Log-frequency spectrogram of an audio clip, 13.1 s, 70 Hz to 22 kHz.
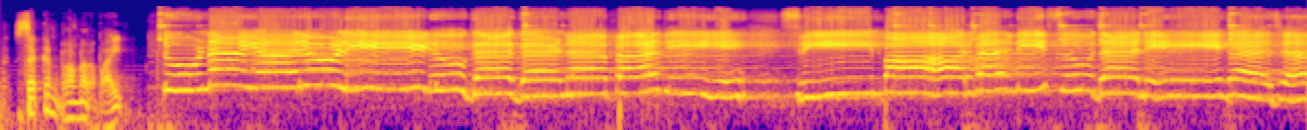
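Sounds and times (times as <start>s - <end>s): girls singing into microphones: 1.5s - 13.0s.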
